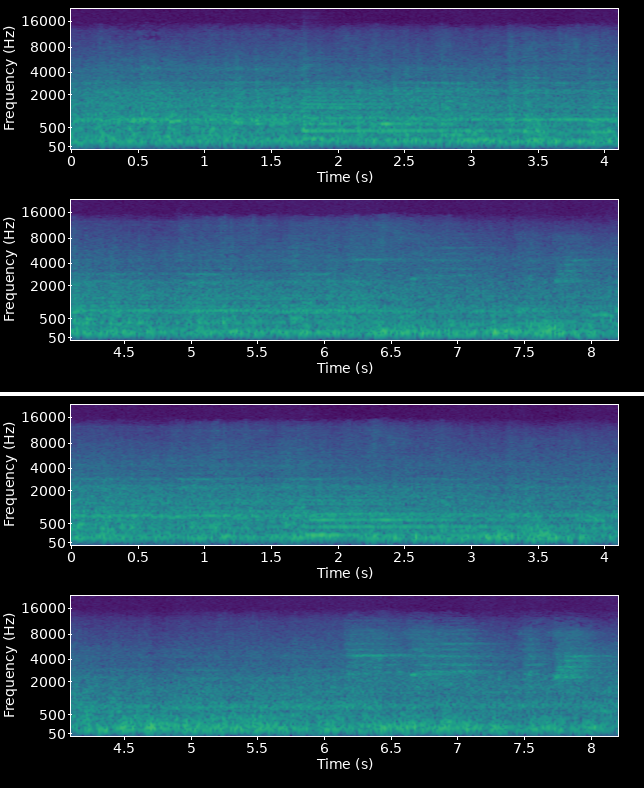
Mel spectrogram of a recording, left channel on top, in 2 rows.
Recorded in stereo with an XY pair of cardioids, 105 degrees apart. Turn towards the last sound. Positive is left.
turn(degrees=70)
